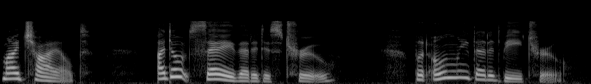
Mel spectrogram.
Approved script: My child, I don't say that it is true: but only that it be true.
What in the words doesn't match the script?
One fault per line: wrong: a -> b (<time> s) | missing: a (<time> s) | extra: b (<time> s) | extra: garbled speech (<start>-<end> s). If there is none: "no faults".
no faults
